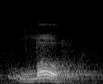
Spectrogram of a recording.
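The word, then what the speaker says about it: lo (לא): They're both pronounced lo, like lo and behold, except that it's not the same lo, okay? But it's the word lo.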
